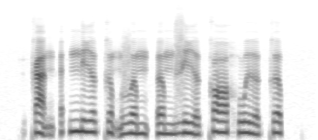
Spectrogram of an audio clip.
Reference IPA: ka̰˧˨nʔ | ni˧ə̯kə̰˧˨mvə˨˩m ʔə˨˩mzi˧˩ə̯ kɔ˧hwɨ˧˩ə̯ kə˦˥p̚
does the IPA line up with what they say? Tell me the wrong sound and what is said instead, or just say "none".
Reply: none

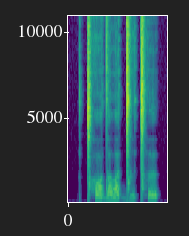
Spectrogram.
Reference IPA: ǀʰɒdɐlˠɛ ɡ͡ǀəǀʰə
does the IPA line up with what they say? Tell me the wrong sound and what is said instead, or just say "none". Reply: none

